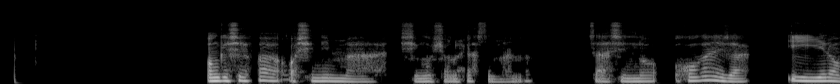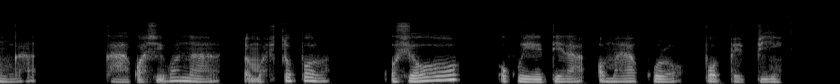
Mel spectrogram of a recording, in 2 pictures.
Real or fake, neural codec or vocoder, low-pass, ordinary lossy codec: real; none; 7.2 kHz; AAC, 48 kbps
